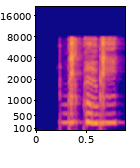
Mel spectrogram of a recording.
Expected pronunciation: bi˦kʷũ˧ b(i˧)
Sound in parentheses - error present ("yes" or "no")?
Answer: no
